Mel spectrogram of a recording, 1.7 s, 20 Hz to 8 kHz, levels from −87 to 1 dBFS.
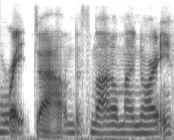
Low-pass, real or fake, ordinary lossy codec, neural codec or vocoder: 7.2 kHz; fake; Opus, 32 kbps; autoencoder, 22.05 kHz, a latent of 192 numbers a frame, VITS, trained on many speakers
